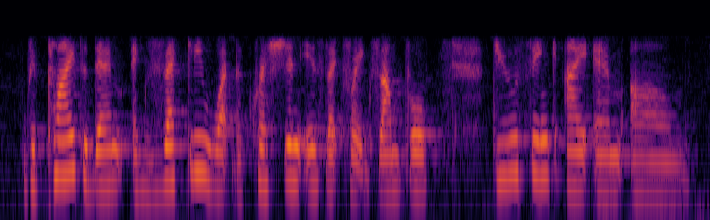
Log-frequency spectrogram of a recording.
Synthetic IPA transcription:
ɹipʰlajtudɛ̃mʔɛɡzɛk̚tʰliwɔt̚dəkʰwɛst͡ʃə̃nʔɪslaɪkfɔɹɛɡz̥ãmpʰəld̥ujuθɪ̃ŋkajʔɛ̃mʌm

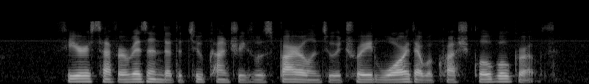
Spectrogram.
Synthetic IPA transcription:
fɪɹz̥hɨvə˞ɪzɨ̃nðɨt̪̚ðɨtʰʉkʰʌ̃nt͡ʃɹ̥izwʌ̥spaɪɹl̩ˠɪ̃ntʰuɨtʰɹ̥eɪd̚wɔɹðɨt̚wəd̚kʰɹ̥ʌʃɡ̥loʊbl̩ˠɡɹoʊθ

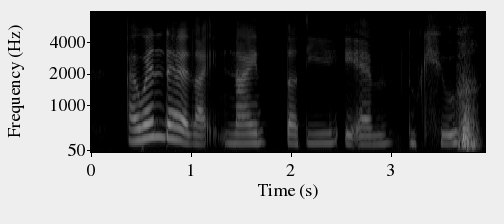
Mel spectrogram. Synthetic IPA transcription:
ʔaɪwɛ̃ndɛɛt̚laɪk̚nãɪ̃nt̪ətieɛ̃mtukʰju

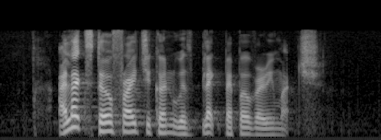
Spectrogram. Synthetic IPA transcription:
ʔajlaɪkstəfɹaɪt͡ʃɪkə̃nwɪθblɛk̚pɛpəvɛɹima̰t͡ʃ

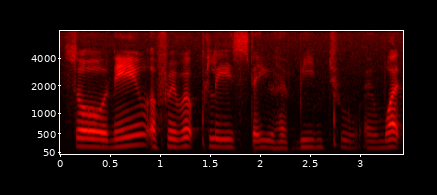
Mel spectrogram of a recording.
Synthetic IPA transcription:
sonẽməfɹevɹət̚pʰlesdɛt̚juɦɛvbĩntʰuɛ̰̃nwɔt̚

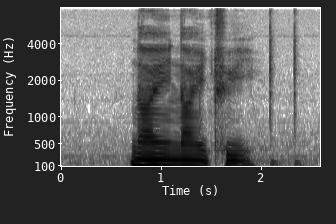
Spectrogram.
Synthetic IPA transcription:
nãɪnãɪ̃tʰɹi

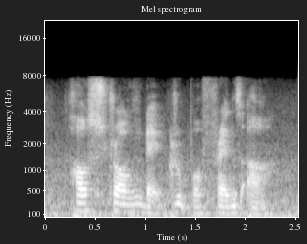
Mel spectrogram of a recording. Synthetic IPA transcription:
hawstɹɔ̃ŋdɛt̚ɡɹupɔffɹɛ̃nsa̰

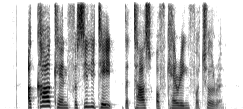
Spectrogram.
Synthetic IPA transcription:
ʔəkʰakʰɛ̃nfasilitʰet̚ | d̪ətʰaskɔfkʰɛɹɪ̃ŋfɔ̰t͡ʃildɹə̰̃n

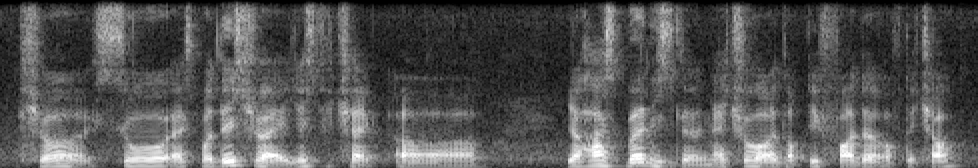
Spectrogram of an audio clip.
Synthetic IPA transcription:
ʃusoɛ̰sfɔdistɹajd͡ʒastut͡ʃɛk̚ʌ | jɔɦasbə̃nisdənɛt͡ʃɹələdɔp̚tiv̥fadəʔɔ̰fdət͡ʃa̰jld

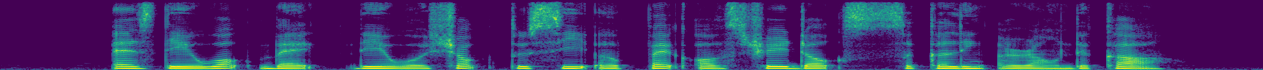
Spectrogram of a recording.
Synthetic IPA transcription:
ʔɛsdewɔk̚bɛk̚dewəʃɔk̚tusiʔəpɛkʰɔfstɹedɔksːəkəlĩŋəɹãw̃ndəkʰa

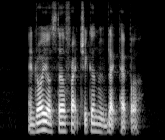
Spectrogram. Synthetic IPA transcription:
ʔɛ̰̃ndɹɔjɔstəfɹa̰ɪt̚t͡ʃɪkə̃nwɪθblɛ̰k̚pʰɛpə̰

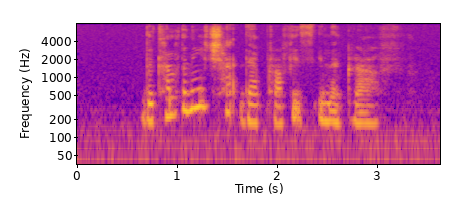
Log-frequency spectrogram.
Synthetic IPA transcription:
dəkʰãmpənit͡ʃʰa̰t̚dɛpʰɹɔfɪtsɪ̃nəɡɹaf

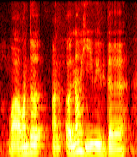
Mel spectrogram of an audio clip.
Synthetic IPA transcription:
wɛ̰lajwɔ̃ndəonaʊɦiwifdə

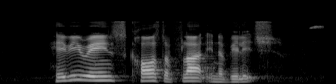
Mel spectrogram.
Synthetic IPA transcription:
hɛviɹẽnskʰɔsdəflatɪ̰̃ndəvilḭd͡ʒ

